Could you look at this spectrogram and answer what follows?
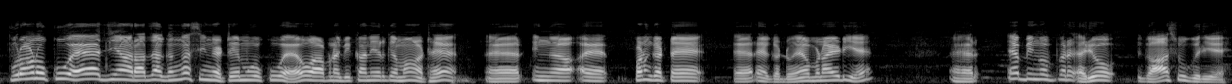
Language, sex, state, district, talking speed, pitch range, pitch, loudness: Marwari, male, Rajasthan, Churu, 175 wpm, 165-210 Hz, 190 Hz, -18 LUFS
